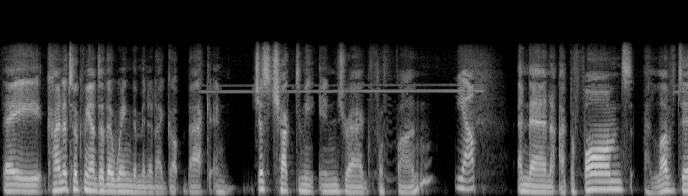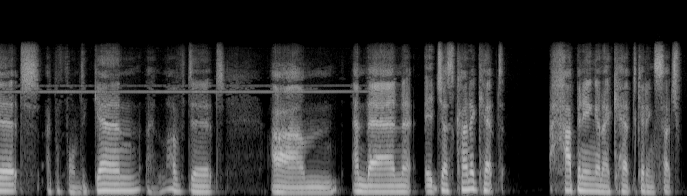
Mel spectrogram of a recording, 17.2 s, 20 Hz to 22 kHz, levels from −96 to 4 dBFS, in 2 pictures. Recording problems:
garbled, watery; slightly; nothing above 7.5 kHz
high-pitched whine; faint; from 2.5 to 6 s and from 8.5 to 13 s; 3 kHz, 20 dB below the speech

